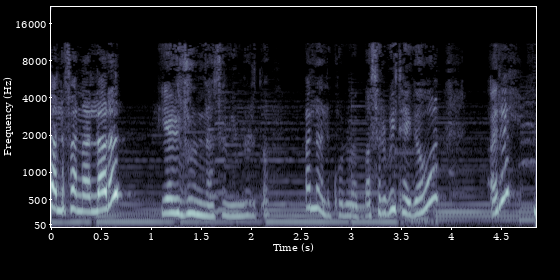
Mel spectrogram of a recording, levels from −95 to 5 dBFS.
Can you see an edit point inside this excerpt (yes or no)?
no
